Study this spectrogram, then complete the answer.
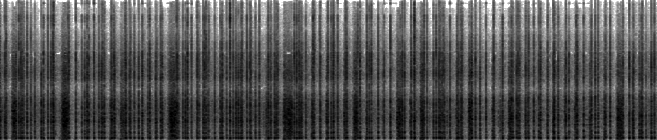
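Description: Fountain fireworks hiss and fizz with sparks.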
